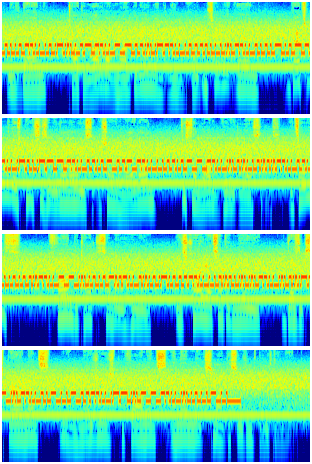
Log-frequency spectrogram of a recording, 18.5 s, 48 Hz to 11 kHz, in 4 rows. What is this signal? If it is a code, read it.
RTTY (50 baud, 450 Hz shift), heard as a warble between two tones, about 1150 Hz centre, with a steady whistle near 480 Hz and speech in English. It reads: … 23675 95863 28016 00525 30355 82989 18299 64144 81224 99622 42328 14066 64396 09198 35699 62191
